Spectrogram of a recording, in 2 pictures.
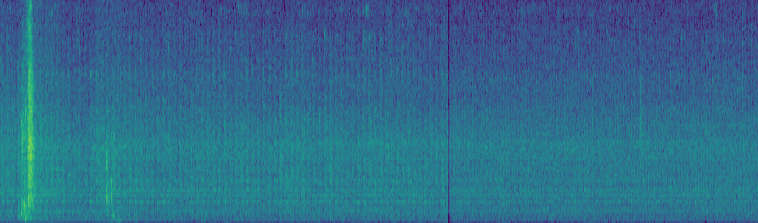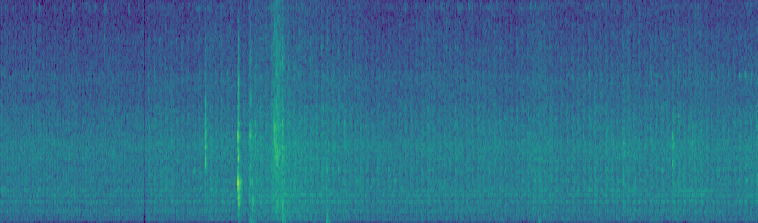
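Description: Steady mechanical hum of workshop machinery, with a few sharp knocks about half a second and two seconds in, and a cluster of them around twenty seconds in.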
